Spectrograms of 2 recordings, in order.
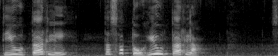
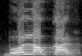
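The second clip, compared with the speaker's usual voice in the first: loud, curt snap; snapping; 3 semitones higher, 9 dB louder, slower than usual. A narrator's reading. Husband on the phone snapping at his wife, loud and curt. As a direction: bark it out impatiently. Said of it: "खेकसल्याचा आवाज".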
